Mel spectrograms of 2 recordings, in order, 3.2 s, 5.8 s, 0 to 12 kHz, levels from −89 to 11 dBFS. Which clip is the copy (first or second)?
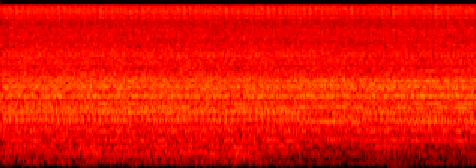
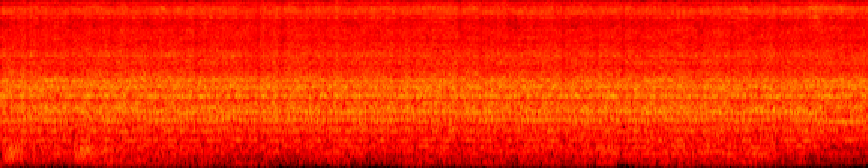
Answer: second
